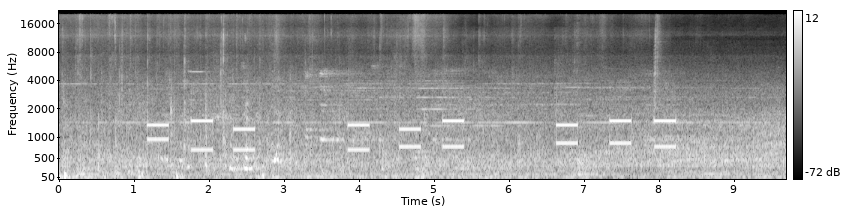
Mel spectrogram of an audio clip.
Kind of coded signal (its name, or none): DTMF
